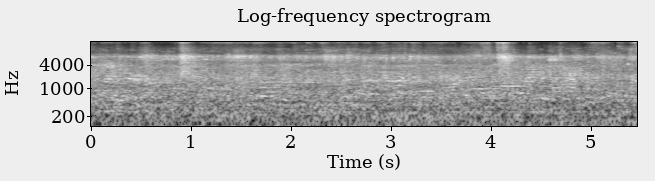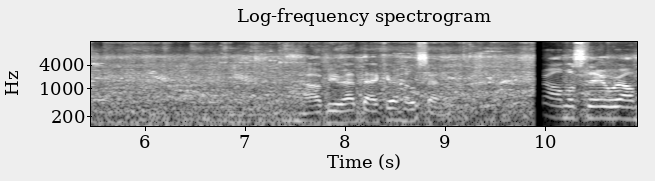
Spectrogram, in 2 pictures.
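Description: A crowd murmurs and chatters in a large noisy hall.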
